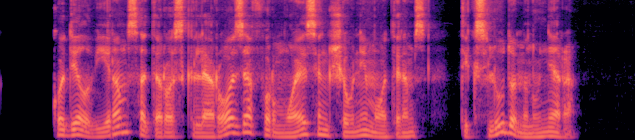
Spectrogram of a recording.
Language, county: Lithuanian, Kaunas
